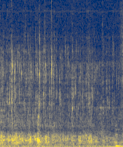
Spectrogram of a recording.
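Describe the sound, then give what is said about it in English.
Water runs steadily into a kettle as a man fills it at a stove, a continuous hissing, gurgling stream at a fairly low level with no voices. “He walks back to the stove and fills the kettle, standing directly above the corpse.”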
